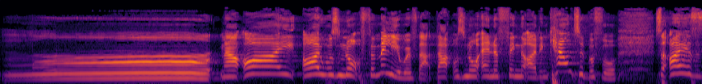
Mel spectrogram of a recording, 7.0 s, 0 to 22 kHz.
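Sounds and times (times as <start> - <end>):
human voice imitating a cow mooing: 0.0 - 2.2
speech: 3.3 - 7.0.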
